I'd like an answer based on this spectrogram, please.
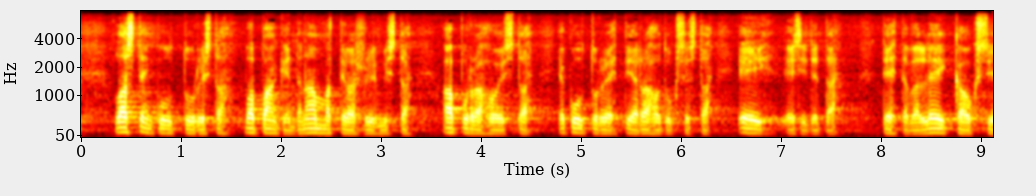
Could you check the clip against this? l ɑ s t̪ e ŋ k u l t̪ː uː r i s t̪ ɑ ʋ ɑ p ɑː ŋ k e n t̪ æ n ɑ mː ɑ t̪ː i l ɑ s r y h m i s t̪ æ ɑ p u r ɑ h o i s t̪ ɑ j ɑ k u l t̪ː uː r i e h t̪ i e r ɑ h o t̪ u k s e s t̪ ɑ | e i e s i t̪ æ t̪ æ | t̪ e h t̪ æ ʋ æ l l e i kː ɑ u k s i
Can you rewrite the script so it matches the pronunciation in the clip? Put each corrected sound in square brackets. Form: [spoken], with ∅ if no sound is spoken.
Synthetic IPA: l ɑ s t̪ e ŋ k u l t̪ː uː r i s t̪ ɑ ʋ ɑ p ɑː ŋ k e n t̪ æ n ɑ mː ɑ t̪ː i l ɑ s r y h m i s t̪ æ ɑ p u r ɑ h o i s t̪ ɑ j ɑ k u l t̪ː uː r i e h t̪ i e r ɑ h o t̪ u k s e s t̪ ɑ | e i e s i t̪ [e] t̪ æ | t̪ e h t̪ æ ʋ æ l l e i kː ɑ u k s i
